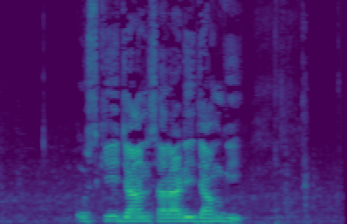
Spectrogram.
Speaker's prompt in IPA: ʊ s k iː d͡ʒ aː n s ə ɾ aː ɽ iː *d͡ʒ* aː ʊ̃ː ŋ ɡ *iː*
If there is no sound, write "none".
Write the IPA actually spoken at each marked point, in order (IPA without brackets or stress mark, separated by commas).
d͡ʒ, iː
